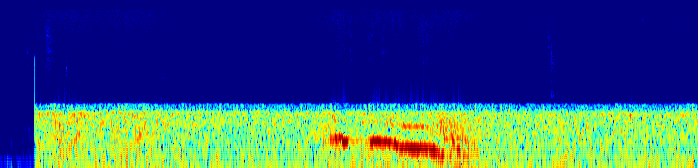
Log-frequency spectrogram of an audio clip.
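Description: A dense, muffled underwater rumble runs throughout, and midway a low, drawn-out tonal moan glides downward for a couple of seconds before fading back into the steady noise, like a distant whale call.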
